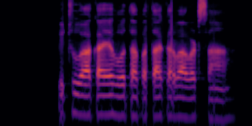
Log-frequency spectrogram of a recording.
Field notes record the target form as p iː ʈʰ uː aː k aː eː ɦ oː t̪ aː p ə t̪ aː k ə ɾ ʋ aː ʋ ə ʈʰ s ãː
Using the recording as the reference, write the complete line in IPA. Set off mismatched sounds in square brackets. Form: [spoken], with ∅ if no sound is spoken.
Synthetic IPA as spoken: p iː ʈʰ uː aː k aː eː ɦ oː t̪ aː p ə t̪ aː k ə ɾ ʋ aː ʋ ə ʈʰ s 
